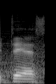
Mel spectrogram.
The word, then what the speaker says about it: DS: This is the DS, which translates literally from the way DS is pronounced in French into goddess, and it really was a goddess of motoring when launched here in Paris in 1955.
